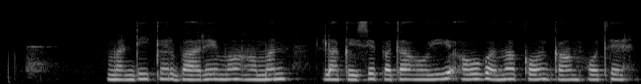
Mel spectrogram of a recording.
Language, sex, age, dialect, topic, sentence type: Chhattisgarhi, female, 18-24, Northern/Bhandar, agriculture, question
